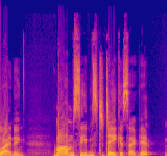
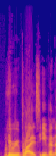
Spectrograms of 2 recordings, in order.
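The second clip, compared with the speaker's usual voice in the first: plain reading voice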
